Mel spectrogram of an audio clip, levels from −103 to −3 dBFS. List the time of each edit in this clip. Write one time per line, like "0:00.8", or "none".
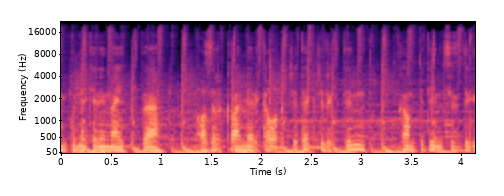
0:01.2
